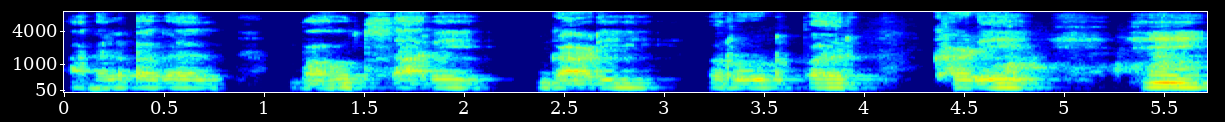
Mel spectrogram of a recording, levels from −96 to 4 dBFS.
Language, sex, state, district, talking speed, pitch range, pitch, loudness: Hindi, male, Bihar, Jamui, 85 wpm, 115-120 Hz, 115 Hz, -37 LUFS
